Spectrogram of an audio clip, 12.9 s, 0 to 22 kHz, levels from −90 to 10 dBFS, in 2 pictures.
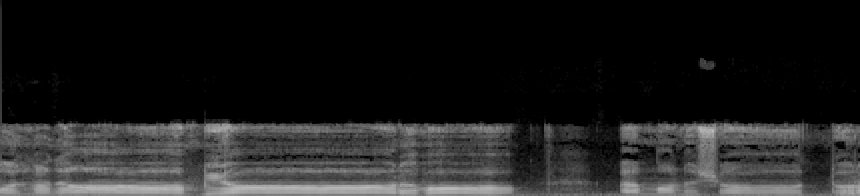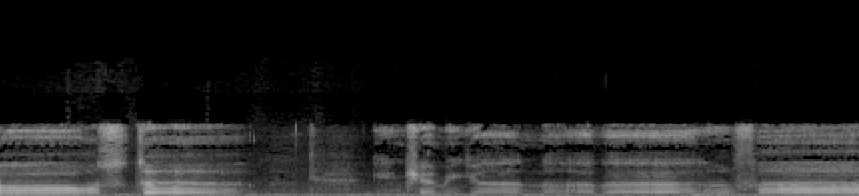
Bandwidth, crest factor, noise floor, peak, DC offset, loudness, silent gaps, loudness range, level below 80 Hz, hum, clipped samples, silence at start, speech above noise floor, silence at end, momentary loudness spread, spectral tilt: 8.8 kHz; 16 dB; -48 dBFS; -8 dBFS; under 0.1%; -23 LUFS; none; 13 LU; -70 dBFS; none; under 0.1%; 0 s; 27 dB; 0 s; 16 LU; -2 dB/octave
